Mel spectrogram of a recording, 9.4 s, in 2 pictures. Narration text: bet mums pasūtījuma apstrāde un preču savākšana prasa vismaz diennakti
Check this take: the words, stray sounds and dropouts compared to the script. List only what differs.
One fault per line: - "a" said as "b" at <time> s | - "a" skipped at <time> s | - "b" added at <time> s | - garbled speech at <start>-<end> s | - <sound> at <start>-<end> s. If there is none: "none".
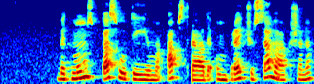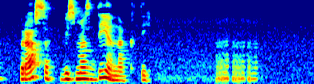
- dropout at 2.8-2.9 s
- laugh at 7.9-8.6 s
